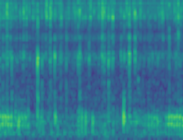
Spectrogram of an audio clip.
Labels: {"label": "biophony", "recorder": "HydroMoth"}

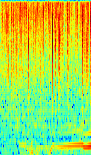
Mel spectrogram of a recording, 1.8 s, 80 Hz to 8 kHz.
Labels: {"label": "biophony, cascading saw", "recorder": "SoundTrap 600 or HydroMoth"}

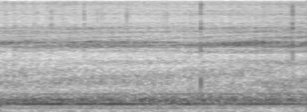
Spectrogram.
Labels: {"label": "anthrophony, boat engine", "recorder": "HydroMoth"}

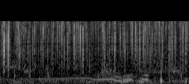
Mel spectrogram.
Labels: {"label": "biophony, cascading saw", "recorder": "SoundTrap 600 or HydroMoth"}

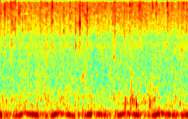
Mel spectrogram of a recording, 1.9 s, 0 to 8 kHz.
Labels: {"label": "biophony", "recorder": "SoundTrap 300"}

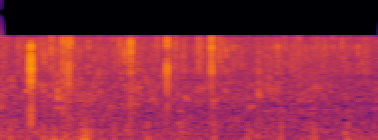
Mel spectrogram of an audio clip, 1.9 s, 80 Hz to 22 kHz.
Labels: {"label": "biophony, chorus", "recorder": "SoundTrap 600"}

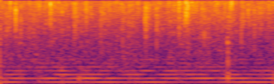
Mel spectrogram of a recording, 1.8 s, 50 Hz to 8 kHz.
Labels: {"label": "biophony, midshipman", "recorder": "SoundTrap 500"}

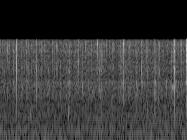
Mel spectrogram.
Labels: {"label": "ambient", "recorder": "HydroMoth"}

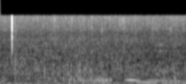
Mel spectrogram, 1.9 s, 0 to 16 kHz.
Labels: {"label": "biophony", "recorder": "SoundTrap 300"}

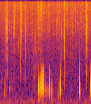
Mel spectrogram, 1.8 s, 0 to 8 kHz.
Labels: {"label": "biophony, stridulation", "recorder": "SoundTrap 600 or HydroMoth"}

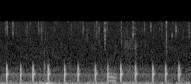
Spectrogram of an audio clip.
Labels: {"label": "biophony, knock croak", "recorder": "SoundTrap 300"}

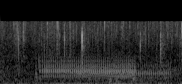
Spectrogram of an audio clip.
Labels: {"label": "biophony, croak", "recorder": "SoundTrap 500"}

